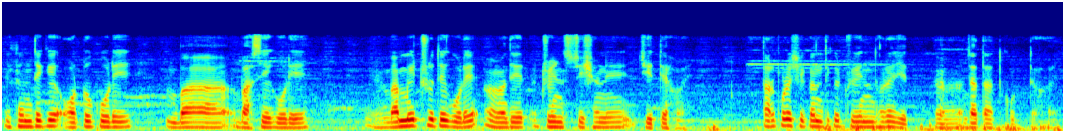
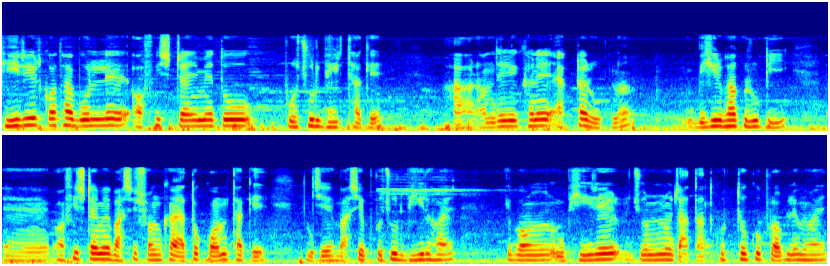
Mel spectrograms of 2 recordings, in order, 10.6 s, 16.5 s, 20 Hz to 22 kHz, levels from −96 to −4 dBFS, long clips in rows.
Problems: constant background noise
